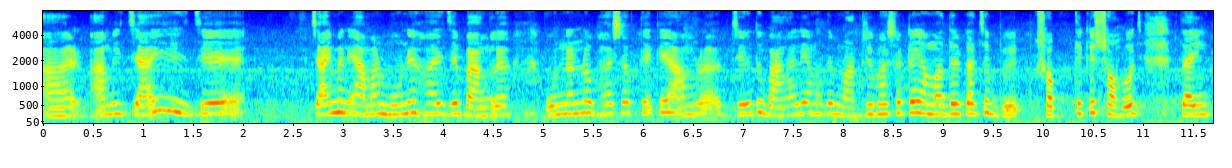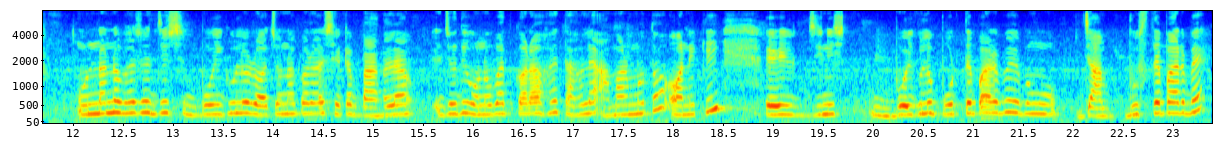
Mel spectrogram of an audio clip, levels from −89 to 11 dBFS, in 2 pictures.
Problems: constant background noise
